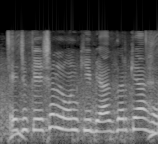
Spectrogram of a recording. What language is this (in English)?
Hindi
